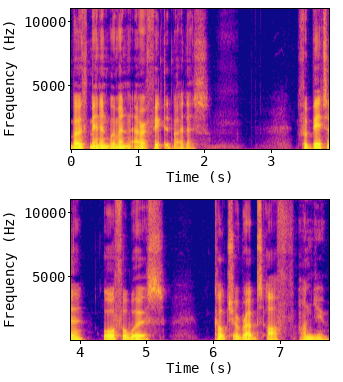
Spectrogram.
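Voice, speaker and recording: The speaker has an American accent and talks fairly slowly with very wide pitch swings, vocal fry and long, frequent pauses. The recording is very clean with a silent background. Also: man, very deep, low pitch for a man. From New Zealand. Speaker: blogger and psalm songwriter. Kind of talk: reading aloud.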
